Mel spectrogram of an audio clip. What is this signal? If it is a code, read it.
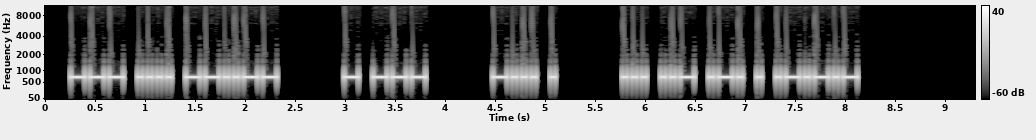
Morse code, heard as a keyed tone, about 25 wpm, 700 Hz. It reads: OH, TO BE SURE.
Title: 2x Word-Spacing - Sentences from Top 500 Words - 25wpm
